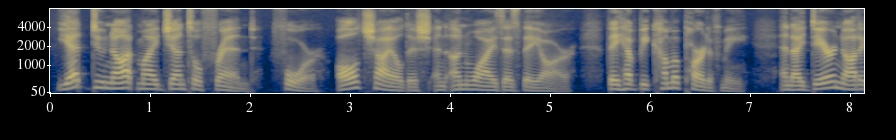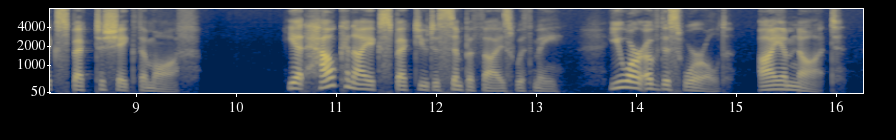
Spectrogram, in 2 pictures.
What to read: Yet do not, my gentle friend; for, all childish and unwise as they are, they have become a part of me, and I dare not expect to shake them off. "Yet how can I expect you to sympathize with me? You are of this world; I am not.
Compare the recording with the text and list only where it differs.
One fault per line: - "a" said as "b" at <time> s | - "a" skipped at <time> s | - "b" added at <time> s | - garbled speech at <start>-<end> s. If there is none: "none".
none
